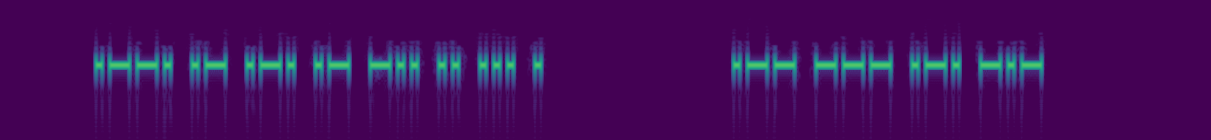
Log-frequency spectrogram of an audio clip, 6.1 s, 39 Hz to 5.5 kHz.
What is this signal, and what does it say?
Morse code, heard as a keyed tone, about 34 wpm, 550 Hz. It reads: PARADISE WORK
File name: Ultimate Word List / 35WPM Ultimate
